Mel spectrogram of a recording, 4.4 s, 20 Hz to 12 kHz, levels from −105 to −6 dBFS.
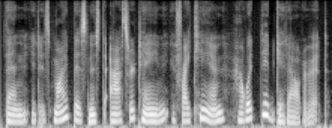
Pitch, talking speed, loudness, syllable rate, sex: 160 Hz, 230 wpm, -17 LUFS, 4.9 syllables/s, female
